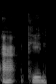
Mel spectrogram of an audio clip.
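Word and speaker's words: Aitken: even though it's spelled AI T Ken it's pronounced Atkin so the atlantans think he's one of them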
